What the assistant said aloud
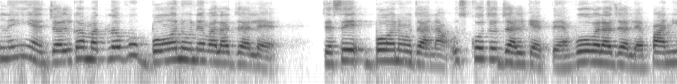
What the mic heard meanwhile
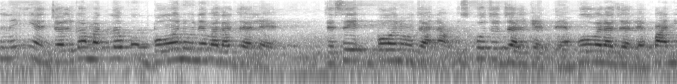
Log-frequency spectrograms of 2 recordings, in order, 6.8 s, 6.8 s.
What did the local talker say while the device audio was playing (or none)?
none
